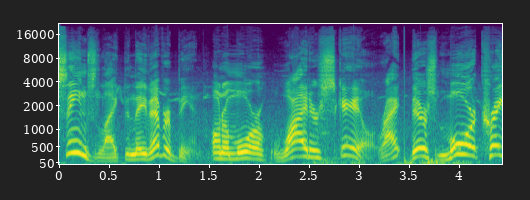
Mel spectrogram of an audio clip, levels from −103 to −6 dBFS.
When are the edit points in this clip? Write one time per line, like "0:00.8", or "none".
0:01.3
0:03.4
